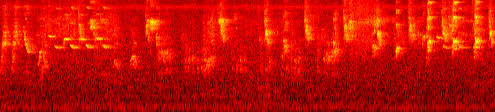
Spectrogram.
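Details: Javan myna (jalak kebo) in active full song, a rapid stream of harsh squawks, clicks and short whistles in uneven bursts lasting throughout.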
